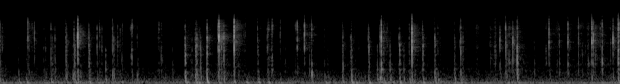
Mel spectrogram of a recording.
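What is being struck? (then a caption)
Foil-laminate sachet. Long nails scratch, tap and crinkle the glossy surface of a flat, filled purple foil-laminate Lululun face mask sachet held in one hand. A dense run of quick, bright crackles and sharp ticks continues throughout, with a few louder taps standing out over a faint low hum.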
